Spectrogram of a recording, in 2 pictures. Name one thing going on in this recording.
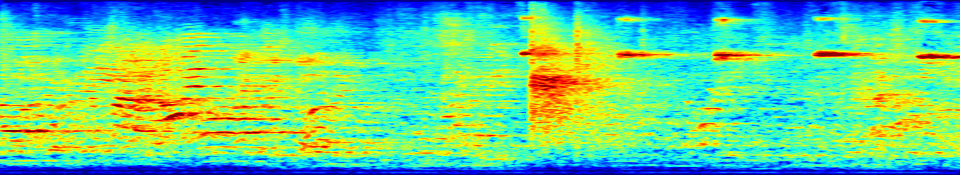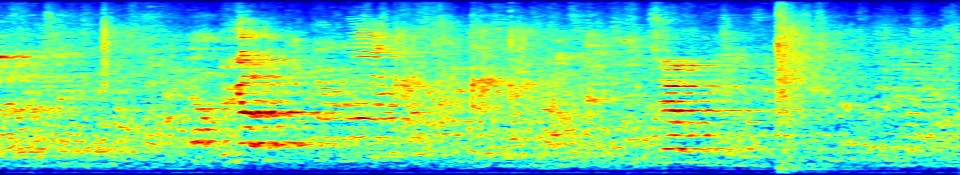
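Young men talk and call out in a large echoing gym.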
